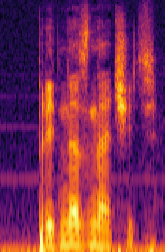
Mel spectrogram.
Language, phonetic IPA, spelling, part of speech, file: Russian, [prʲɪdnɐzˈnat͡ɕɪtʲ], предназначить, verb, Ru-предназначить.ogg
- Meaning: 1. to appropriate 2. to assign 3. to design (for a specific purpose) 4. to intend (for), to destine (for / to); to mean (for); to set aside (for), to earmark (for) 5. to consign; to reserve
